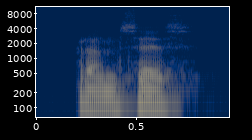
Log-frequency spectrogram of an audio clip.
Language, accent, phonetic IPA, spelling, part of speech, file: Catalan, Valencia, [fɾanˈses], francés, adjective / noun, LL-Q7026 (cat)-francés.wav
- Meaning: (adjective) alternative spelling of francès; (noun) 1. alternative spelling of francès (French language) 2. alternative spelling of francès (French person)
